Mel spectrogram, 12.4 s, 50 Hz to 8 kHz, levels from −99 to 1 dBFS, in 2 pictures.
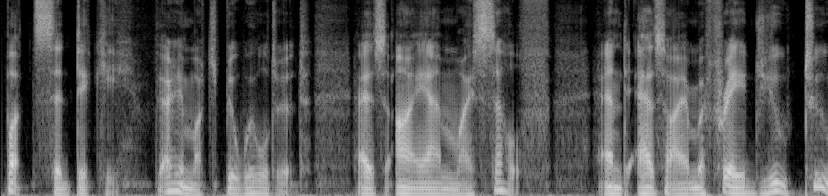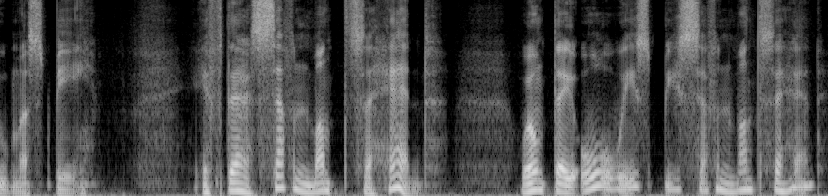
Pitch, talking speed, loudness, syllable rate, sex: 110 Hz, 150 wpm, -21 LUFS, 4.3 syllables/s, male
